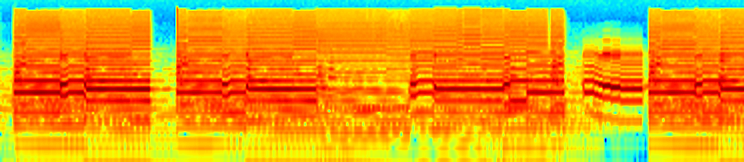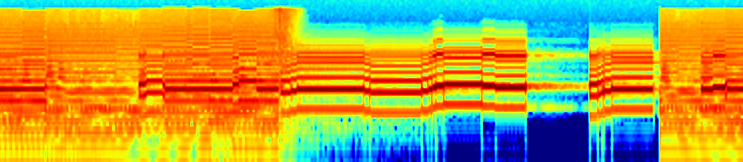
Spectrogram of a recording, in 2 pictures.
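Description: Beat playback: a Roland Zenology synth lead playing a short melody with pitch slides, layered over keyboard chords and bass. About ten seconds in the chords and bass drop out and the gliding lead plays alone, until the full loop comes back near the end.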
